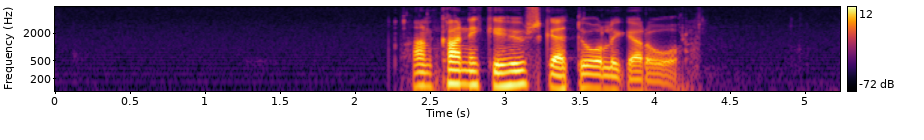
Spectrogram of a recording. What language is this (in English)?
Norwegian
